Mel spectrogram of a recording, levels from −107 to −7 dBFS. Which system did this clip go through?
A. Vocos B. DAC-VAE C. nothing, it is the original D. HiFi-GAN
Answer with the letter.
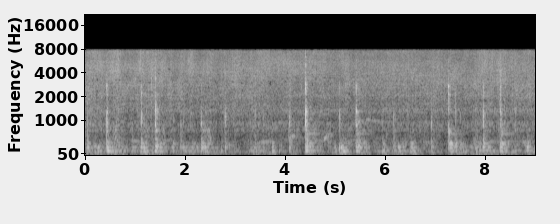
C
